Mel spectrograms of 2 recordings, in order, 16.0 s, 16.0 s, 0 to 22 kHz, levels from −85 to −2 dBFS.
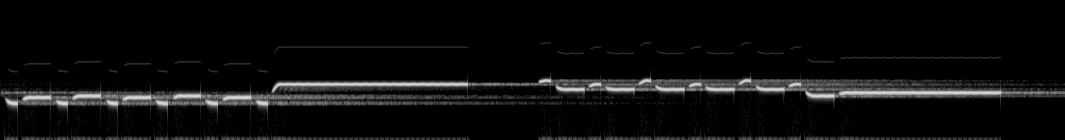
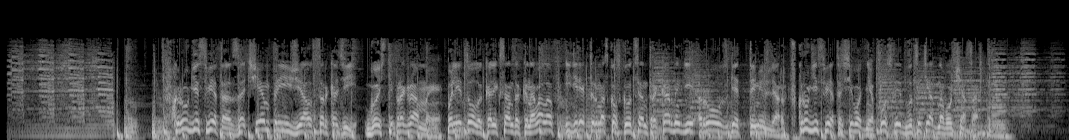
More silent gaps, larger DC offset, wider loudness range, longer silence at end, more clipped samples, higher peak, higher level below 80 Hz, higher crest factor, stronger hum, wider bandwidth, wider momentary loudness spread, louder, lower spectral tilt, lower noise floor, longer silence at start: neither; neither; about the same, 2 LU vs 2 LU; first, 0.95 s vs 0.1 s; neither; about the same, -14 dBFS vs -14 dBFS; second, -78 dBFS vs -40 dBFS; second, 6 dB vs 12 dB; neither; second, 6.6 kHz vs 8.4 kHz; second, 4 LU vs 7 LU; first, -18 LUFS vs -27 LUFS; second, 2 dB/octave vs -5.5 dB/octave; about the same, -49 dBFS vs -49 dBFS; about the same, 0.1 s vs 0.1 s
